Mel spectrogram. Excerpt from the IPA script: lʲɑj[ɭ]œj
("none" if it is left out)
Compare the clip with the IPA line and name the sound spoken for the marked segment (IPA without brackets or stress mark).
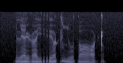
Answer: ɭ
